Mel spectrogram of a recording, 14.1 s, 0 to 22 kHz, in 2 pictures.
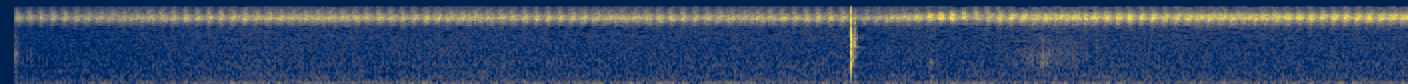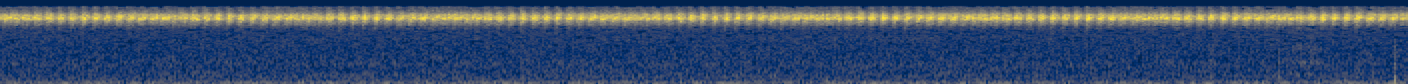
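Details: Crickets singing at Kolga, Estonia, on 6 September 2018 at 20:26, a continuous, even, high-pitched shrill trill with no pauses; one sharp click near the four-second mark and faint low background rumble.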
